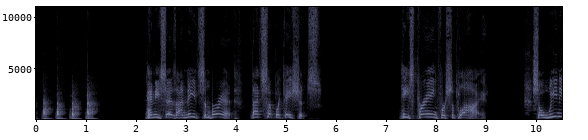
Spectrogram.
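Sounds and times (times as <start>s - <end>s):
knocking on a wooden door: 0.0s - 1.3s
speech: 2.3s - 5.7s, 7.3s - 9.1s, 9.8s - 10.5s.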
